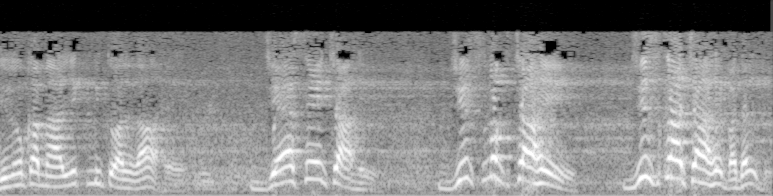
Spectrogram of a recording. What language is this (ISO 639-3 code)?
urd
